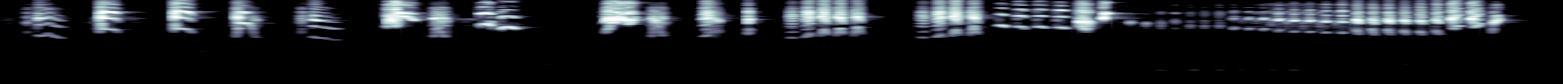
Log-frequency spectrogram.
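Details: Madura long-tailed shrike in full varied master song: rasping scratchy notes and mimicked chirps, ending in a rapid rattling trill of dense repeated notes, with faint low hum behind.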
